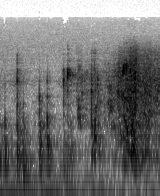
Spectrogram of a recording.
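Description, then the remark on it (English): A man jumps into the water at a pier to go after a woman who has fallen in, with a loud splash, preceded by a few quick sloshing knocks, then a broad rushing wash of water that swells and lingers. “She's fallen into the water. I'm going in after her.”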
